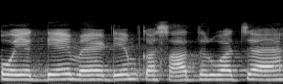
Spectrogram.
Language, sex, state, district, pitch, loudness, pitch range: Rajasthani, male, Rajasthan, Nagaur, 220 Hz, -12 LUFS, 215-230 Hz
